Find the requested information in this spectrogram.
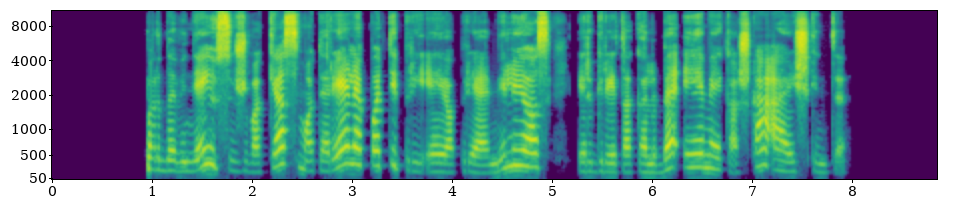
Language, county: Lithuanian, Šiauliai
